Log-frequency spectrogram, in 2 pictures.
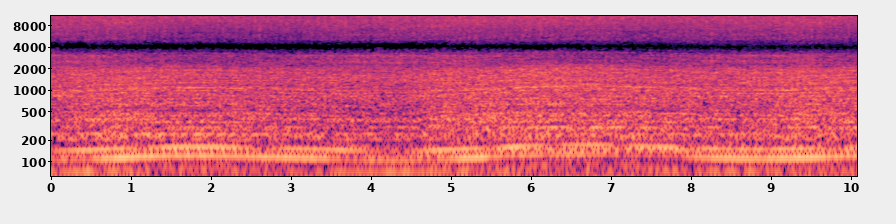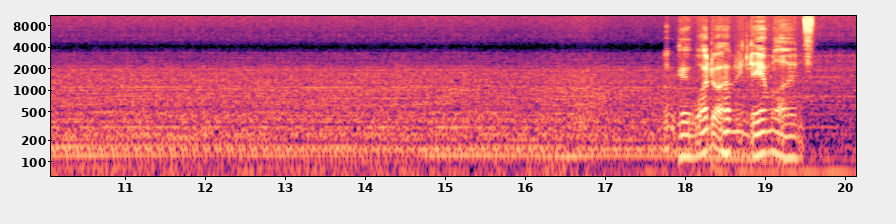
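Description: A truck engine rumbles steadily as it drives slowly.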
